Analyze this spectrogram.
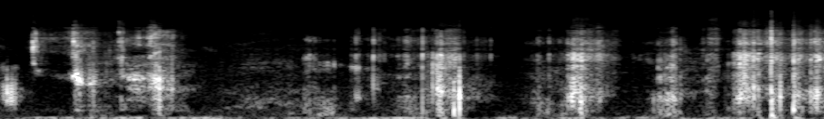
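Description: A young woman bites into a soft crumbly cake with a wet squish.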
